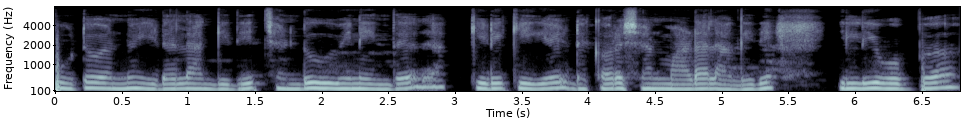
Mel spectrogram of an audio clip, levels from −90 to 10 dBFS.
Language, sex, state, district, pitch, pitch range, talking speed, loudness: Kannada, female, Karnataka, Belgaum, 180 Hz, 170-190 Hz, 80 wpm, -20 LUFS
